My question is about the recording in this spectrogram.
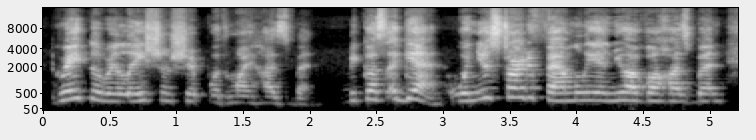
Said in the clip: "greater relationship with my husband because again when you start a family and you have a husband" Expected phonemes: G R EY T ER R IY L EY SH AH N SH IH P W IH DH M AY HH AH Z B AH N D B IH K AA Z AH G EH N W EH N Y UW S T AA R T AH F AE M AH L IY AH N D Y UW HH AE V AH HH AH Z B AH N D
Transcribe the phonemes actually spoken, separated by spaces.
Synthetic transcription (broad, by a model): G R EY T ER R IY L EY SH AH N SH IH P W IH DH M AY HH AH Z B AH N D B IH K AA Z AH G EH N W EH N Y UW S T AA R T AH F AE M AH L IY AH N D Y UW HH AE V AH HH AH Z B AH N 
